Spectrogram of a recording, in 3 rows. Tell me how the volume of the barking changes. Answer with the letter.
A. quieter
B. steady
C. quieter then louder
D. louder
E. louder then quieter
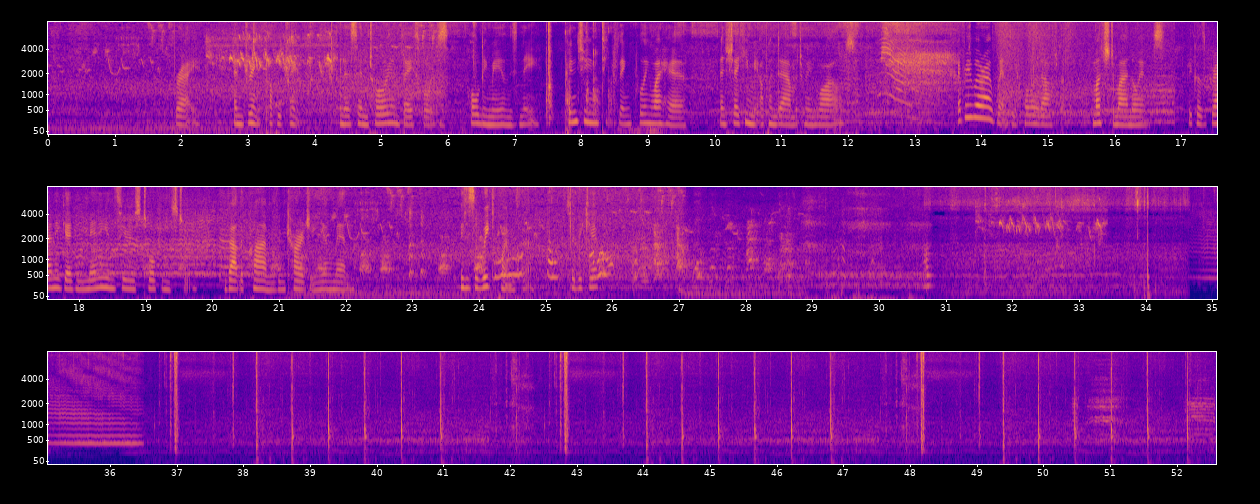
E.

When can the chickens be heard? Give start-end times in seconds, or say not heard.
2.4-4.4, 31.4-33.5.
